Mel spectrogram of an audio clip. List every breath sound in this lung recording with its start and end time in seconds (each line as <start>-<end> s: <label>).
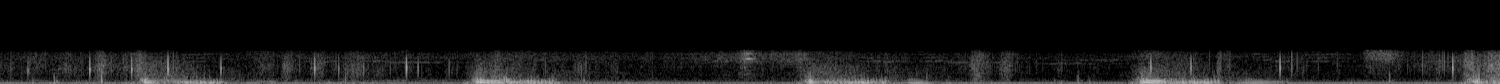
1.31-2.26 s: inhalation
1.31-2.26 s: crackles
2.31-2.85 s: rhonchi
4.69-5.64 s: inhalation
4.69-5.64 s: crackles
8.03-8.98 s: inhalation
8.03-8.98 s: crackles
8.99-9.53 s: rhonchi
11.38-12.33 s: inhalation
11.38-12.33 s: crackles
12.35-13.04 s: rhonchi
